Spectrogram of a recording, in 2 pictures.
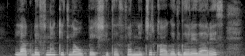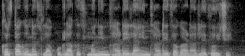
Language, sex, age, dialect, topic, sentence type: Marathi, female, 25-30, Northern Konkan, agriculture, statement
